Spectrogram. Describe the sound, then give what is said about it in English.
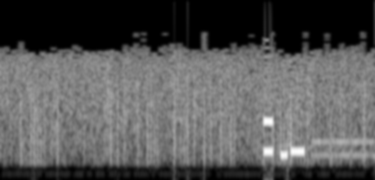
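Crackling, hissy radio static on a TechNet radio net runs throughout, then three quick electronic beeps of shifting pitch ring out in rapid succession near the end, loud against the noise. “Wait for the beeps.”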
